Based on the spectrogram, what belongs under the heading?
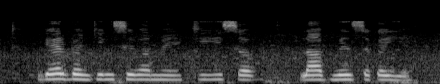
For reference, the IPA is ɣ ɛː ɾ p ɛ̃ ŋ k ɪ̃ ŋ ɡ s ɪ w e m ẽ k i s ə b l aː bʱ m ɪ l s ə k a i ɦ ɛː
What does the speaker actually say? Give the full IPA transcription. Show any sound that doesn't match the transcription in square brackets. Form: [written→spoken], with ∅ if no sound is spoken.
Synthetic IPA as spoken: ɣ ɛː ɾ [p→b] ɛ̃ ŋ k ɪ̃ ŋ ɡ s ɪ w [e→a] m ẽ k i s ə b l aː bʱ m ɪ l s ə k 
